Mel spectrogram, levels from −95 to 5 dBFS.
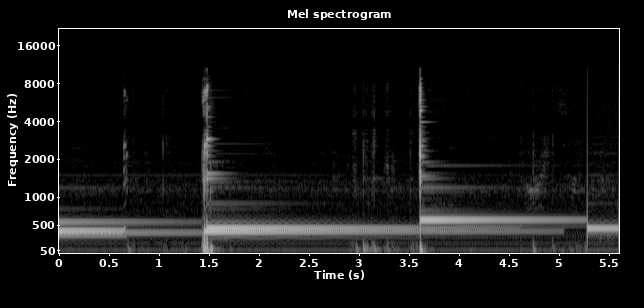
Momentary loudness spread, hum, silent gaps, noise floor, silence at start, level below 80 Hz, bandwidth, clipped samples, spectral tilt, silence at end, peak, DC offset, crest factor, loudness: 19 LU; none; none; -52 dBFS; 0 s; -52 dBFS; 10 kHz; under 0.1%; -4 dB/octave; 0 s; -6 dBFS; under 0.1%; 26 dB; -32 LUFS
